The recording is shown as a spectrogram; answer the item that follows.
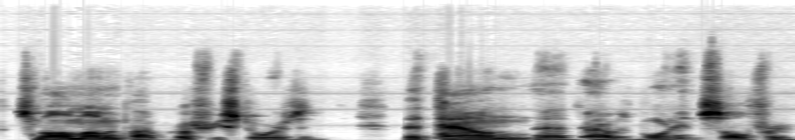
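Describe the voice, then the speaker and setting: At a moderate pace, a man with an American accent speaks in a fairly low, somewhat breathy voice with a dark, mellow tone and monotone, flat intonation. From Southern California. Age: 80s+. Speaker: retired sheriff's deputy. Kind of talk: interview. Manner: halting, with many fillers.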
